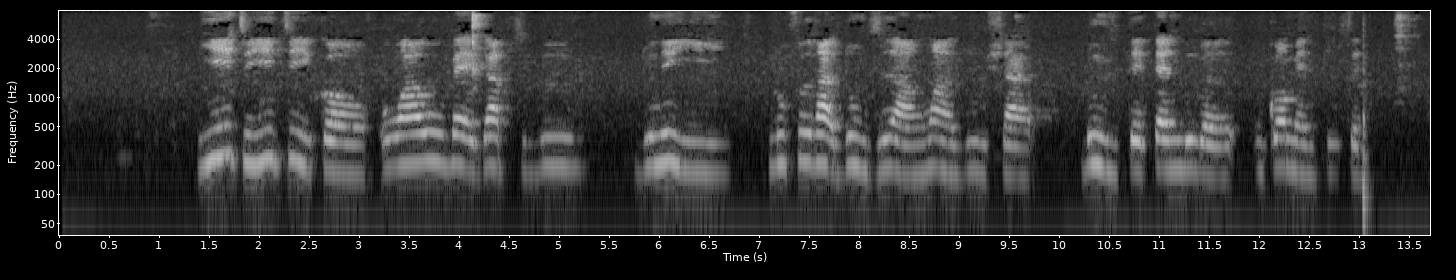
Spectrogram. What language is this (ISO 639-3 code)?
ksf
